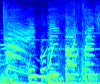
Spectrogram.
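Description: Cheerful children's cartoon music with a cartoon duck's quacking voice over it. A falling pitch slide opens it, and short rising slides follow about a second in.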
